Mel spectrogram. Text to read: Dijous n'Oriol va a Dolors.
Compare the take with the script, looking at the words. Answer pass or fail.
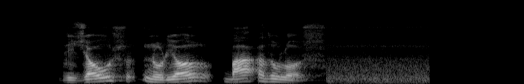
pass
